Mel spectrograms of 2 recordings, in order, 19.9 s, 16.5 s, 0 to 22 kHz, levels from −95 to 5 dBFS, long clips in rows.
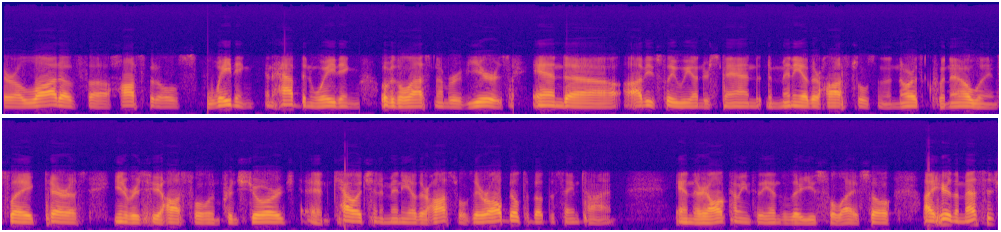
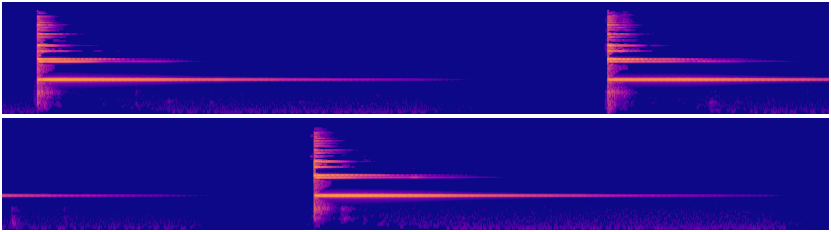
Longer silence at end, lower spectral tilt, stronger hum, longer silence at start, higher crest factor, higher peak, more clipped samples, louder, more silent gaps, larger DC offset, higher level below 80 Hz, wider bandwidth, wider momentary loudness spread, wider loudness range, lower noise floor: second, 0 s vs 3.05 s; first, -6.5 dB/octave vs 4.5 dB/octave; neither; second, 0 s vs 0.35 s; second, 18 dB vs 24 dB; about the same, -6 dBFS vs -4 dBFS; neither; second, -25 LUFS vs -21 LUFS; neither; neither; first, -74 dBFS vs -88 dBFS; first, over 20 kHz vs 16 kHz; second, 10 LU vs 24 LU; second, 2 LU vs 16 LU; second, -51 dBFS vs under -90 dBFS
